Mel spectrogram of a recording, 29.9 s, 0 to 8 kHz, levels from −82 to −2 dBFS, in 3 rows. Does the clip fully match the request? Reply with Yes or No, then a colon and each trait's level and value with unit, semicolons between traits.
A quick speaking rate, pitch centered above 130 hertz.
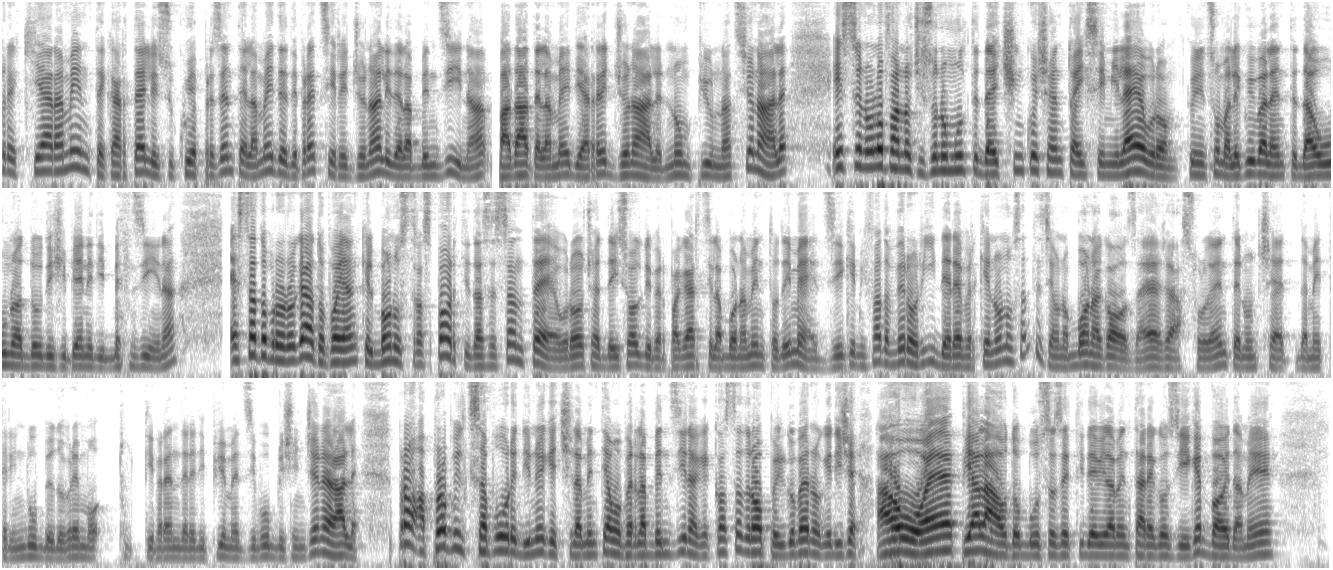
Yes: fast, 255 wpm; medium, 140 Hz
